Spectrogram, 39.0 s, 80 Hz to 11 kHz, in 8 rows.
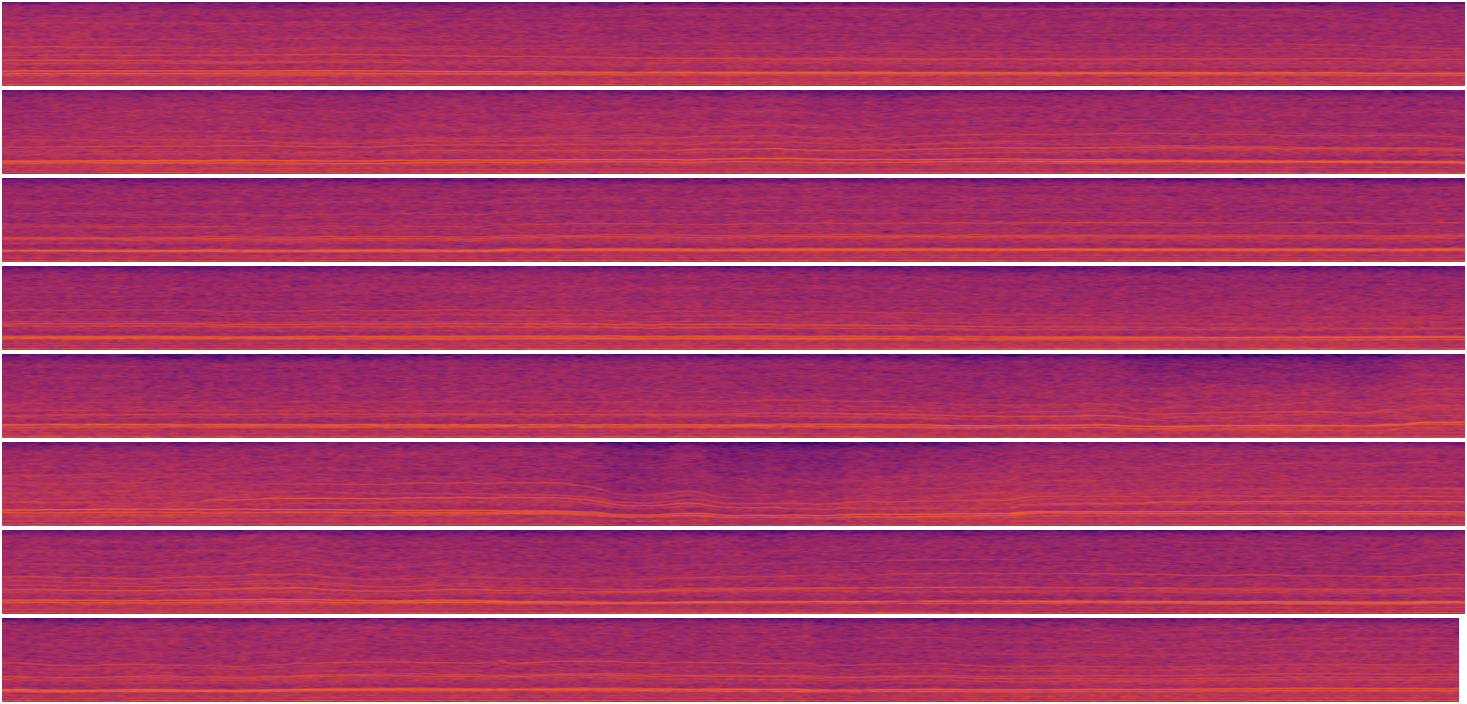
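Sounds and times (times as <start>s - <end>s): drone propellers whining: 11.7s - 34.6s.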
